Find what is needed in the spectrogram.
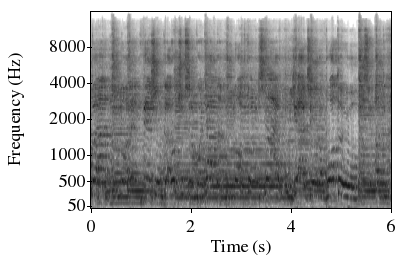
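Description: A man singing a song to a strummed acoustic guitar, with an even strumming rhythm.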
